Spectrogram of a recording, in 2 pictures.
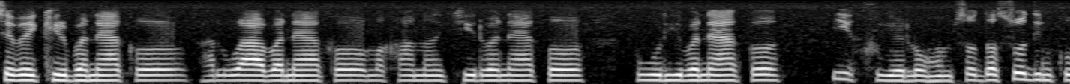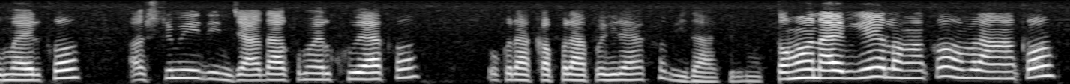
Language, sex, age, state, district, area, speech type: Maithili, female, 45-60, Bihar, Darbhanga, rural, spontaneous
